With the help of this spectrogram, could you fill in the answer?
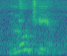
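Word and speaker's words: luteum: body like corpse Corpus it's Latin Corpus litium l u t u m what is litium y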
